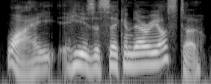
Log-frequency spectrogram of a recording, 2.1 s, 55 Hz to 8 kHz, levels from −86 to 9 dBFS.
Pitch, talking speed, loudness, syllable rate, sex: 145 Hz, 170 wpm, -17 LUFS, 5.0 syllables/s, male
